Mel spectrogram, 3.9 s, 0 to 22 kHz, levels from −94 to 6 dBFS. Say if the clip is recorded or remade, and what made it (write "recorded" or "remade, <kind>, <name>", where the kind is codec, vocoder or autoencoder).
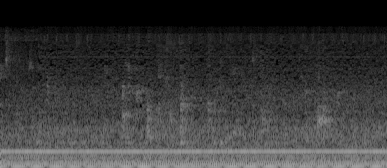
recorded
